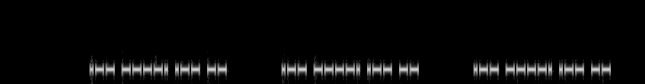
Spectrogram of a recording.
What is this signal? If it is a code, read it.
Morse code, heard as a keyed tone, about 46 wpm, 700 Hz. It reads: W9WM W9WM W9WM
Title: USA Call Signs - 4 Characters - Repeated 3x - 45wpm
